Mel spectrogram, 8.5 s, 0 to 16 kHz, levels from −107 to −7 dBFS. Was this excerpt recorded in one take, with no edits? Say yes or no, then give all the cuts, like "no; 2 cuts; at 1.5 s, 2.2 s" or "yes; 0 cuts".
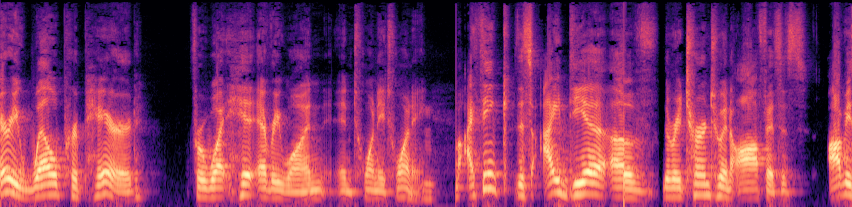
yes; 0 cuts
